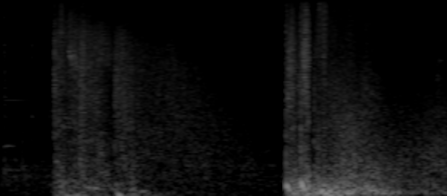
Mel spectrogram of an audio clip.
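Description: Heavy naval guns fire in a warship battle game, two loud broadband blasts roughly two seconds apart, each followed by a long rumbling decay.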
